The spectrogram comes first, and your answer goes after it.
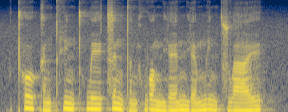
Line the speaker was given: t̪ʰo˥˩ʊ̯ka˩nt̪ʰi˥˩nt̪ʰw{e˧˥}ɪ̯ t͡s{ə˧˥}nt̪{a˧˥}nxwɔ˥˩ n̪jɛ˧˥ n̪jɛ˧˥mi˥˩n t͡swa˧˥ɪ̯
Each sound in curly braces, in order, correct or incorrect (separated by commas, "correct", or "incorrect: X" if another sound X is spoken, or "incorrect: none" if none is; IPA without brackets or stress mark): incorrect: e˥, incorrect: ə˥˩, incorrect: a˩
